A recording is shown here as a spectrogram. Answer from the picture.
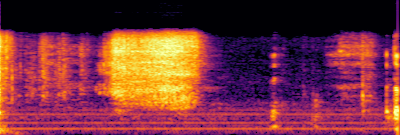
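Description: Dry macaroni poured from a cardboard box into a pot of boiling water: a rushing rattle lasting just under a second, followed by a few faint clicks.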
